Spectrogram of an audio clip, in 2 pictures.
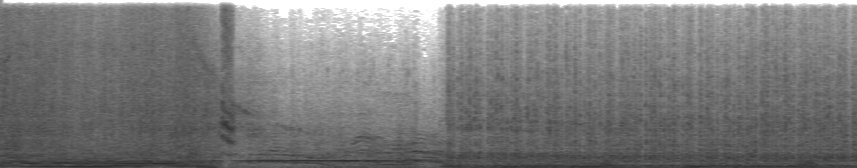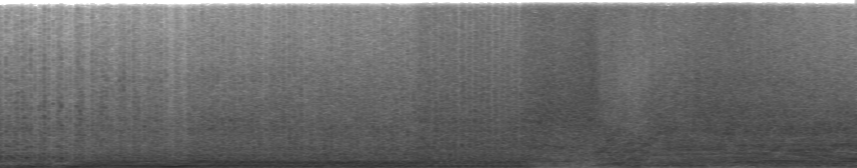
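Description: A powerful race car engine roars and revs hard.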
